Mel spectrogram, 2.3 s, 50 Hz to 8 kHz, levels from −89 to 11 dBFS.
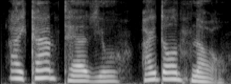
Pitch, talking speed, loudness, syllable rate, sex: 195 Hz, 180 wpm, -16 LUFS, 3.5 syllables/s, female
